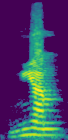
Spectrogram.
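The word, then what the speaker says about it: Nhan: Dia menyebutkan namanya, kami bersalaman dan dia menyebutkan namanya Nian. N-H-A-N. Marganya kalau kita sebut di sini Lam. Nian Lam. Tapi cara pengucapannya Nian Lam.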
